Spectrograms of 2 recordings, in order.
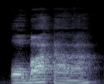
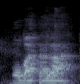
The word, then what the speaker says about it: Obatala: The emphasis being on the second, on the third A, excuse me. So it's not Obatala, it's not Obatala, it's Obatala. The emphasis is on the last A.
